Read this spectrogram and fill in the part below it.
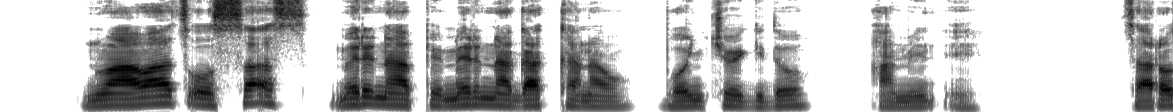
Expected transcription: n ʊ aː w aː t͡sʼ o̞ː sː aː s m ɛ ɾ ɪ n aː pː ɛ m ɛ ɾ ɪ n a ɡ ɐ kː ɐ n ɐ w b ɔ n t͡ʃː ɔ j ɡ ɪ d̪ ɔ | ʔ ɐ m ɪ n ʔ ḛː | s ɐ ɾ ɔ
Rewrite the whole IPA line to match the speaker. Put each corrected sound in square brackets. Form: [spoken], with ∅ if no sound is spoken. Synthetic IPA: n ʊ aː w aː t͡sʼ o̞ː sː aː s m ɛ ɾ ɪ n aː pː ɛ m ɛ ɾ ɪ n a ɡ ɐ kː ɐ n ɐ w b ɔ n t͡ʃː ɔ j ɡ ɪ d̪ ɔ | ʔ ɐ m ɪ n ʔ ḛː | s ɐ ɾ ɔ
